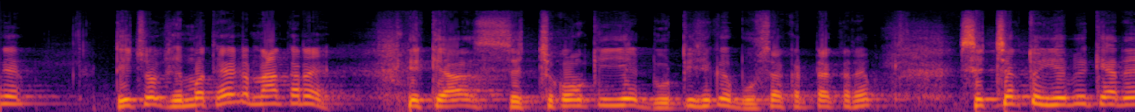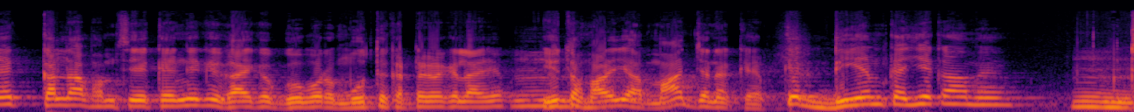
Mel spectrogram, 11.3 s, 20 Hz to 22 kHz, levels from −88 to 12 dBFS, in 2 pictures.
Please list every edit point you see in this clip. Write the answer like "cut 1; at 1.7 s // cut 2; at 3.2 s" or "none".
cut 1; at 1.8 s // cut 2; at 9.4 s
